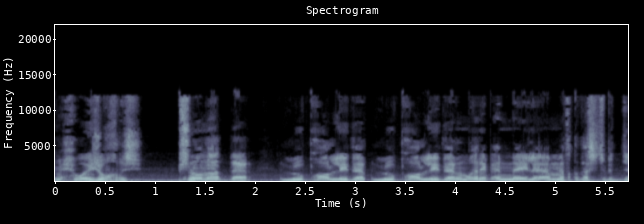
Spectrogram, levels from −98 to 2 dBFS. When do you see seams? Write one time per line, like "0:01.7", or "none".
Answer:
0:01.2
0:03.1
